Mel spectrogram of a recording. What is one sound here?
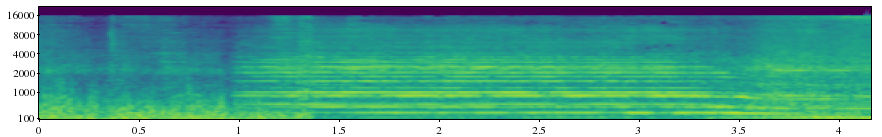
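An oncoming locomotive sounds a long, loud horn that drops in pitch as it passes.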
